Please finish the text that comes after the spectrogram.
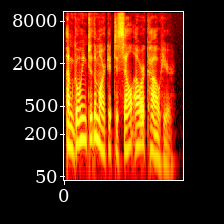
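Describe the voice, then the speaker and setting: A man's voice: medium pitch, sing-song, moderate pace, darkish tone, no room sound, clean studio sound, voice pushed up. A man voicing a cocky, trusting young boy in a storybook, cheerful and upbeat. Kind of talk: storybook character reading.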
